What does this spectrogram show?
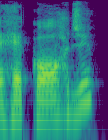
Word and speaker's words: recorde: proparoxítonas estaria acentuada a a pronúncia é recorde paroxítona nada de rubrika a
